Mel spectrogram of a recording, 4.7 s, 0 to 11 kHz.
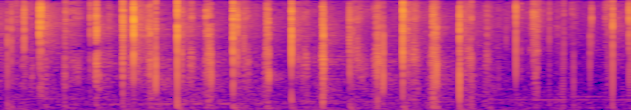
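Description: A carved solid block of black soap is held in the hand while long black nails scratch along its grooves and scrape across it. The result is a rapid run of about 21 short, crisp, bright scratches and ticks with almost no ring or low end.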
